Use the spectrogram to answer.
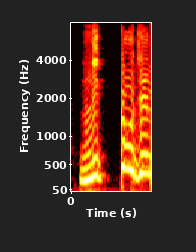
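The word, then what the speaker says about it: pnictogen: निक्टोजेन इसको बोलते हैं, पी साइलेंट है, निक्टोजेन, ठीक है।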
